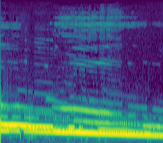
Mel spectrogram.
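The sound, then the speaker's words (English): People howl like wolves in a long, loud, sustained wail that slowly slides downward in pitch, several voices overlapping for a few seconds, with no talking. “And we're, you know, we just howled”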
